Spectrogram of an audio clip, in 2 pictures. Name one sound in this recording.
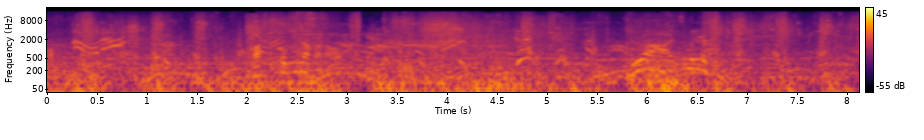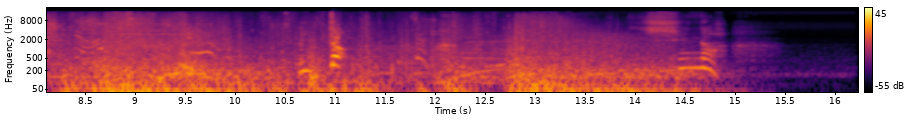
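Blades slash and clash in a fierce fight.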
